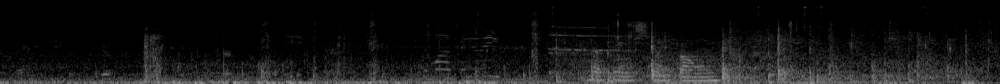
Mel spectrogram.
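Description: Footsteps going down stairs and along a tiled hallway, irregular knocks and scuffs, with faint voices in the background.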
